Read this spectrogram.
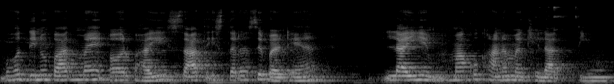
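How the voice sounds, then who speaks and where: A woman's voice: medium pitch, steady tone, measured pace, close to an everyday voice. A woman voicing a caring grown daughter who speaks earnestly and firmly, with a reproachful edge, recorded in an echoey room. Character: caring grown daughter, firm but polite.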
